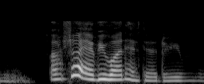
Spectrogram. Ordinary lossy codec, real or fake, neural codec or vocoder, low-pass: none; fake; codec, 16 kHz, 2 kbps, FunCodec, trained on LibriTTS, 25 frames a second; none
